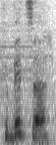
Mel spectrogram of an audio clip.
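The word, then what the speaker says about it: Kubica: I had another comment I keep pronouncing kubit wrong it's not kubika but kabit and I guess to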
